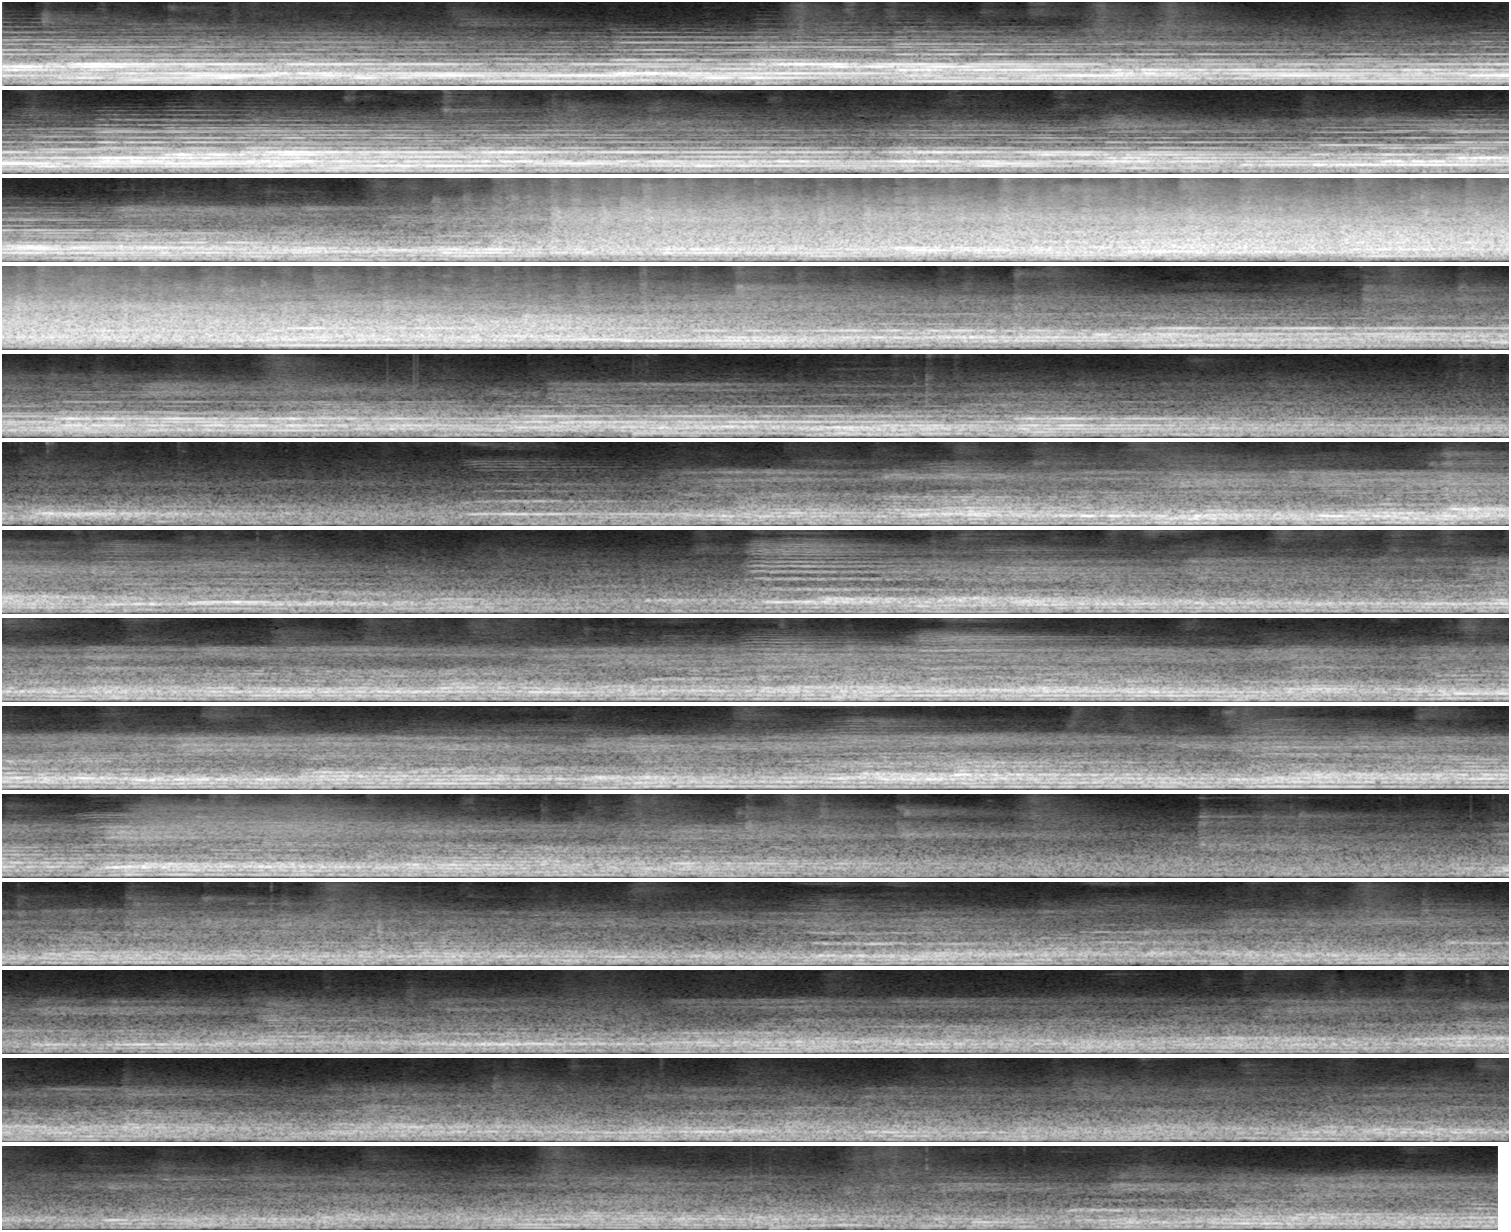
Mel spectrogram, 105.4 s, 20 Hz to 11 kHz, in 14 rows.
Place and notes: Recordist: Tamar Elene Tsertsvadze
Description: On a sunny day inside the church. Ceremony of Christening. Recorded with ZOOM H2N Handy Recorder.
